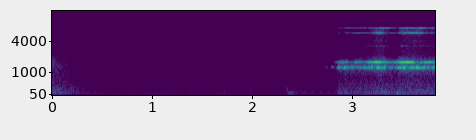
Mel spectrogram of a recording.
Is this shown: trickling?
no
